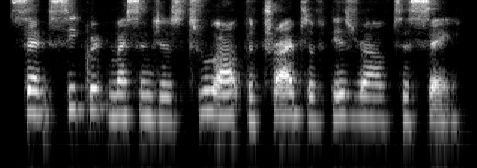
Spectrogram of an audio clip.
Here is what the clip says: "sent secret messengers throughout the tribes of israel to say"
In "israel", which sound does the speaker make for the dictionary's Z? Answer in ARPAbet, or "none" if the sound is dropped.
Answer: Z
